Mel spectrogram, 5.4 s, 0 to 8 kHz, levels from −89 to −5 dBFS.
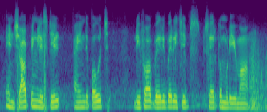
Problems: none marked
